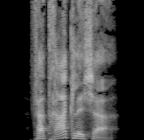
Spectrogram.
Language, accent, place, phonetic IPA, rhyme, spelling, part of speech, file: German, Germany, Berlin, [fɛɐ̯ˈtʁaːklɪçɐ], -aːklɪçɐ, vertraglicher, adjective, De-vertraglicher.ogg
- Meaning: inflection of vertraglich: 1. strong/mixed nominative masculine singular 2. strong genitive/dative feminine singular 3. strong genitive plural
